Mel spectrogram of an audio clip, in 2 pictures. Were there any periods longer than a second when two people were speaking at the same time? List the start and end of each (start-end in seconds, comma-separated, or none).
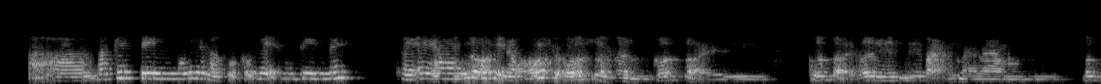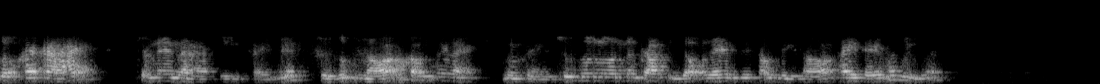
4.5-6.0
